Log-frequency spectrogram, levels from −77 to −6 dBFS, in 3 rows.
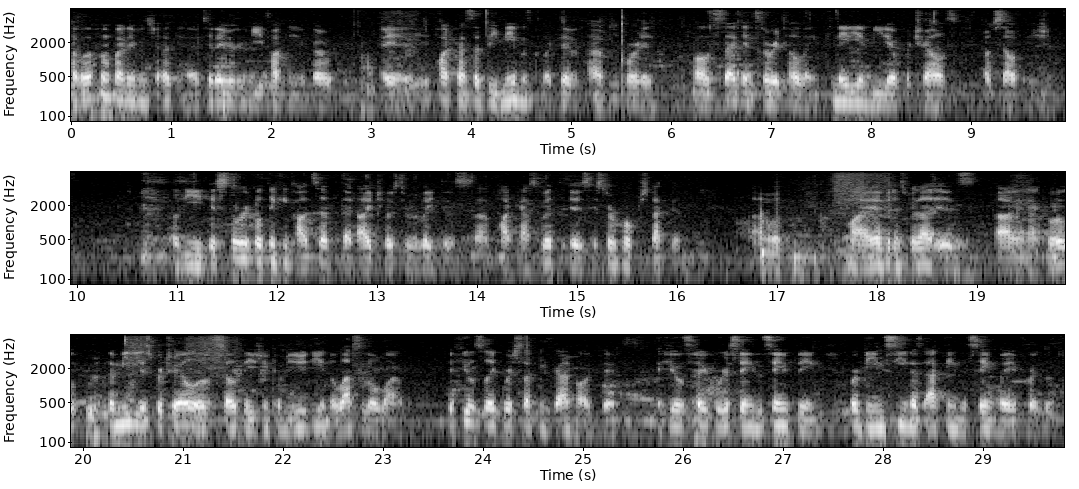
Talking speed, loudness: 195 wpm, -20 LUFS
